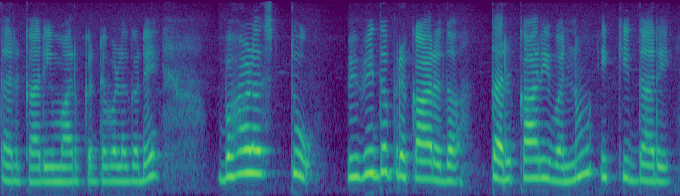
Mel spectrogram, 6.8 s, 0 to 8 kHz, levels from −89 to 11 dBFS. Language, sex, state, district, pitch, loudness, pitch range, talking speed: Kannada, female, Karnataka, Bidar, 270 Hz, -18 LUFS, 230-310 Hz, 70 wpm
